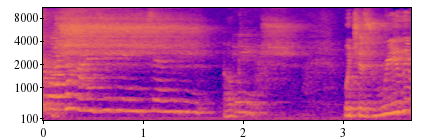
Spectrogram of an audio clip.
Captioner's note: shushes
